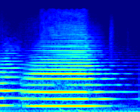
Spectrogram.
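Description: Sad trombone sound effect: the end of a descending 'wah-wah-wah-waaah', one short note and then the lowest note, held for about a second and a half. It is a comic cue marking a failure, here a model part that has just been forced and gone wrong.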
